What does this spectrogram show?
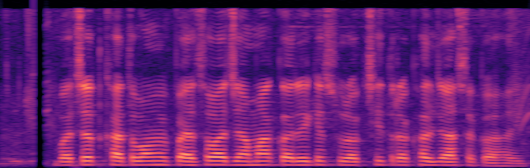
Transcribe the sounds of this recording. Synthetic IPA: bət͡ʃət̪kʰaːt̪ʋamẽpɛːswad͡ʒəmakəɾekesʊɾəkʃɪt̪ɾəkʰəld͡ʒaːsəkəɦɛː

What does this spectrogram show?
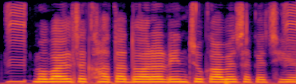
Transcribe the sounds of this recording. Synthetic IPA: moːbaːɪlsekʰaːt̪ad̪waːɾaɾẽnd͡ʒt͡ʃʊkawesɐkɛt͡ʃʰiɛ

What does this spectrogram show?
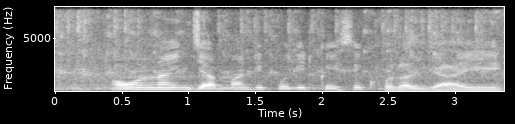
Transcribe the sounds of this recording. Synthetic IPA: ɔːnlaːɪnd͡ʒaːmːãɖɪpoːd͡ʒɪʈkəisekʰoːləld͡ʒaːiː

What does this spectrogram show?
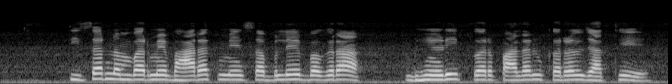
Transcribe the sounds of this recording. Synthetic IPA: t̪iːsəɾnə̃mbəɾmẽbʱaːɾət̪mẽsəblebəɡɾa | bʱẽːɽikəɾpaːlənkəɾəld͡ʒaːt̪eː

